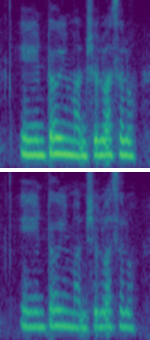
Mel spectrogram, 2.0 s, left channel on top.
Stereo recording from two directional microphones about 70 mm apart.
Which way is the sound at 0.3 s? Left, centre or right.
Left.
